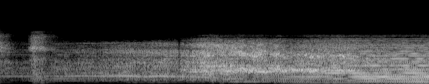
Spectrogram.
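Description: Car tyres screeching in a drawn-out skid that grows louder, opening with two short sharp bursts. Music comes in under it about three seconds in.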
